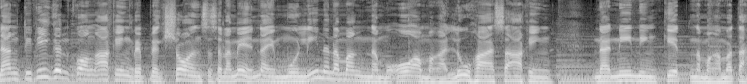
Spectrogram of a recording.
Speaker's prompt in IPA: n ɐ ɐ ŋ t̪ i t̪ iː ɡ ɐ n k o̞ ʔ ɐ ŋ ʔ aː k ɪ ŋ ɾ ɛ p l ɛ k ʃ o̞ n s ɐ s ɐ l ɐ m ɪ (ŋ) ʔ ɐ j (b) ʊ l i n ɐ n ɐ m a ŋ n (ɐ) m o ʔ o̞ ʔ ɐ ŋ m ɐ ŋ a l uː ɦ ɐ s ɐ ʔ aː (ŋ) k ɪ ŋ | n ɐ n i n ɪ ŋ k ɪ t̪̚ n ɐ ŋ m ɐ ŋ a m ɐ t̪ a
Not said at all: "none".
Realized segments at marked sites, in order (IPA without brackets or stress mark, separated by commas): n, m, ɐ, none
